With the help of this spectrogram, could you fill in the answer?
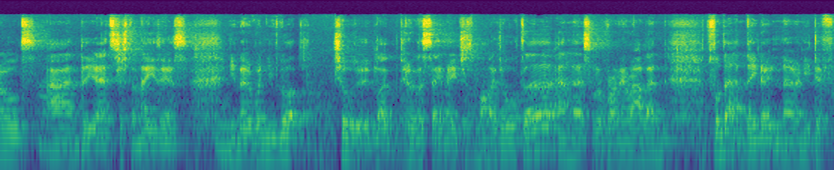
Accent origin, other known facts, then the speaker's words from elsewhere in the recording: Devon, South West England, United Kingdom; we're all from Devon.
